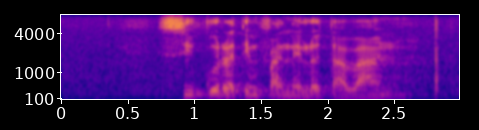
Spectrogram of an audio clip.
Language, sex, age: Tsonga, male, 21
